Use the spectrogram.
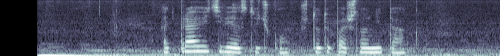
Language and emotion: Russian, sad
